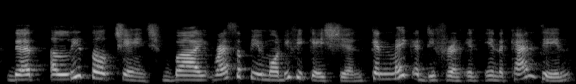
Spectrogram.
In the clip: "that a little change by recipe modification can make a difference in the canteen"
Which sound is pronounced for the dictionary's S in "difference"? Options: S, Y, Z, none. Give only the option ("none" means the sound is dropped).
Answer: none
